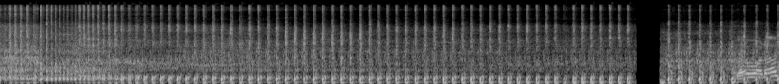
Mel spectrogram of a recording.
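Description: A Honda NX 650 Dominator single-cylinder motorcycle engine runs warm after a hot start, loud and close with a steady rapid thumping idle, cutting out briefly near the end before picking up again with a slight rev.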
